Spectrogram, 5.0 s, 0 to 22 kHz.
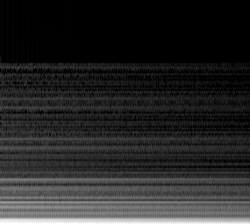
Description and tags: Superness 9,0.5,0.5,2 n=3 imag
Imaginary axis from organ-like sound from Superness object with nine spikes, a = b = 0.5 with three overtones
additive, harmonics, synthesis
